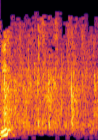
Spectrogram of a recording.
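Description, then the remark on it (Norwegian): An audience claps in a dense, steady burst of applause that keeps an even loudness throughout, with a brief voice audible at the very start. “Hvorfor klappet ikke mennene?”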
